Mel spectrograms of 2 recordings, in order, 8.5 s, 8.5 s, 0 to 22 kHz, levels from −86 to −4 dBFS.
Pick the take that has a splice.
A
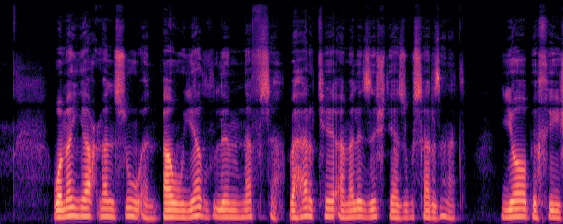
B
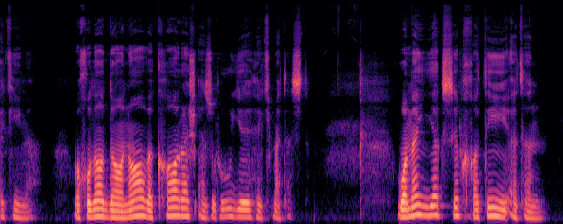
A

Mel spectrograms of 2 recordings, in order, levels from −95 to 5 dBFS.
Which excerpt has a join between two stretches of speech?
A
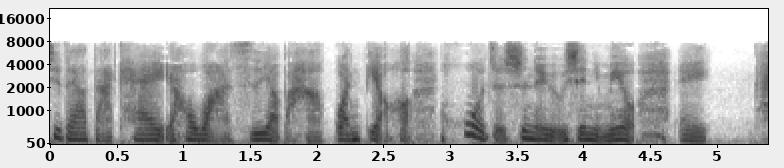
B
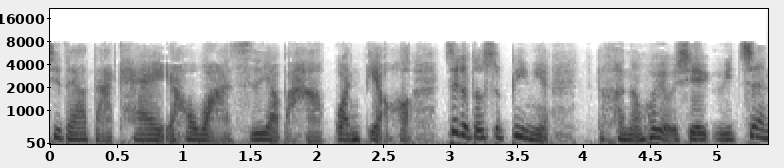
A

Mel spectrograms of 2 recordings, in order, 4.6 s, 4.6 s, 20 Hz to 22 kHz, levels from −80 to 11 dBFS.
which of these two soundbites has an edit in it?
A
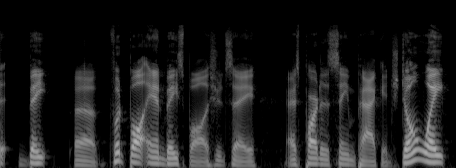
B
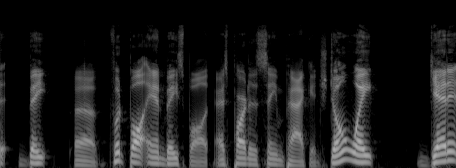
B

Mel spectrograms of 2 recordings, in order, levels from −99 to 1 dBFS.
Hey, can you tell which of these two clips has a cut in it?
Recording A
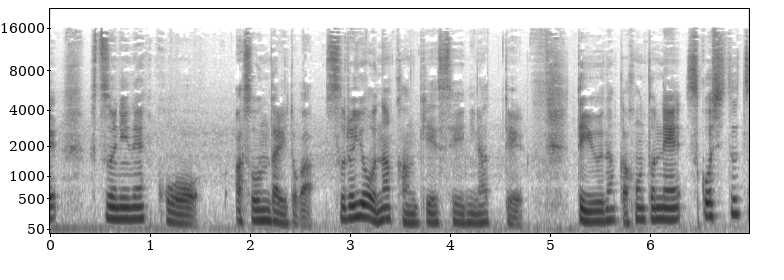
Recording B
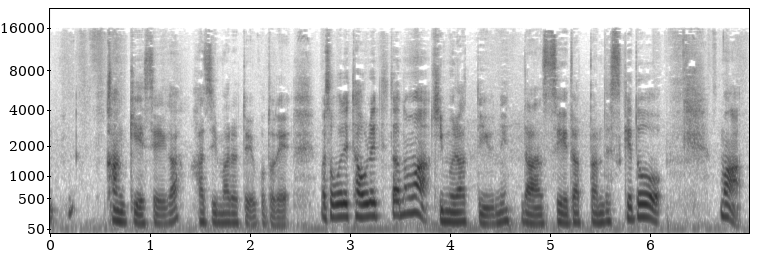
B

